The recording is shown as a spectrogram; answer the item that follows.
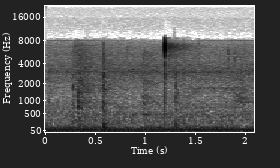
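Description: Faint clicking at a computer desk, with one sharper click about a second in, over a low steady hum.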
